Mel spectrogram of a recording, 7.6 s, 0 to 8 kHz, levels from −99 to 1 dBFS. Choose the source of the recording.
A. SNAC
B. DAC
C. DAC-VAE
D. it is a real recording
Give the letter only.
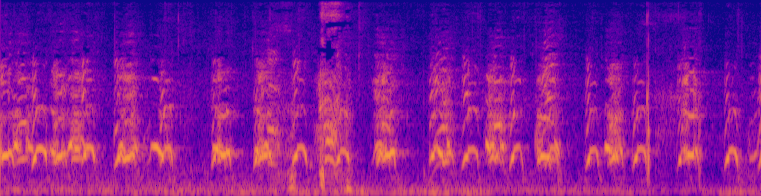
D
